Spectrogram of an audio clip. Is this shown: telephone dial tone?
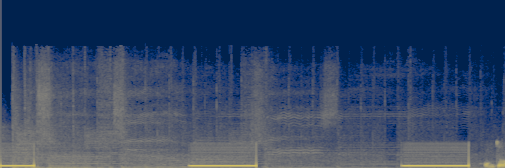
yes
